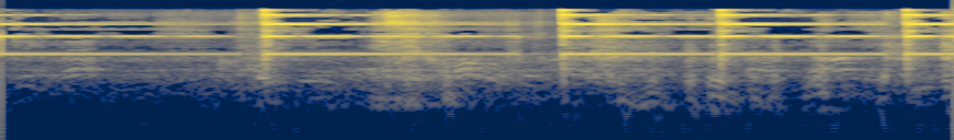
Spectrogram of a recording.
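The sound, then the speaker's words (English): A bellhop desk bell on the arm of a wheelchair, rung for yes or no answers, rings four times at uneven intervals, each bright ding ringing out and lingering before the next strike, fairly loud over a faint murmur of background voices. “And on that the arm bell. Of the chair was a bellhop bell.”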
